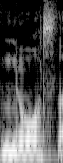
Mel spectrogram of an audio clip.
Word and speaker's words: Gnort: It's pronounced Gnort, though, apparently. – Is it? Yeah, the G's.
